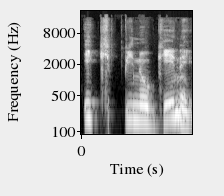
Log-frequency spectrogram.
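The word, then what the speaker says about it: Igbinoghene: Ähm, sie haben sich den Cornerback Noah Ikbinogene geholt. Ich hoffe, ich habe es richtig ausgesprochen. – Ähm, du hast es anscheinend sogar richtig.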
